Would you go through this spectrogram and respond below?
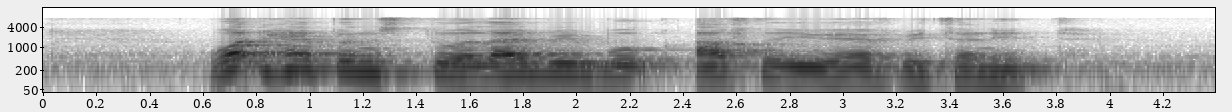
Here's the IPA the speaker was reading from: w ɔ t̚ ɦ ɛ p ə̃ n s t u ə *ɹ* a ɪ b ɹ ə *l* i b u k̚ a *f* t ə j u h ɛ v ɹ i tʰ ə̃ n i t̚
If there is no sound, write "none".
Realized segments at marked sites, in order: l, ɹ, f

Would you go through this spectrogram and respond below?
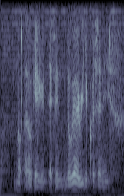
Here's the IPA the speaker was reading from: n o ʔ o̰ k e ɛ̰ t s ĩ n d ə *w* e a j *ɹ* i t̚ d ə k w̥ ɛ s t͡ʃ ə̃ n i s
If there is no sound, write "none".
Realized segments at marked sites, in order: w, ɹ

